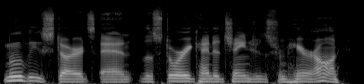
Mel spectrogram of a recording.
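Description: A man's voice: medium pitch, steady tone, measured pace, fairly bright tone, smooth, dry recording, studio quality. A man hosting a podcast, telling personal stories and opinions in an emphatic, profane way. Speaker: podcast host. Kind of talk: spoken podcast commentary and personal anecdote.

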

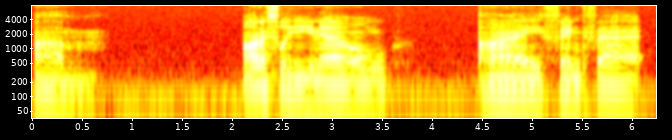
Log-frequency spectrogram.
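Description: An awkward, heartfelt man co-hosts a mock book podcast. His delivery is hesitant and slow, with a sharp, bright tone, in a natural improv comedy style. The recording is dry and slightly distant from the mic. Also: on the low side, fairly even intonation, smooth, no echo, exaggerated voice. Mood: wistful, halting. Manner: halting, hesitant, sincere. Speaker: podcast co-host.

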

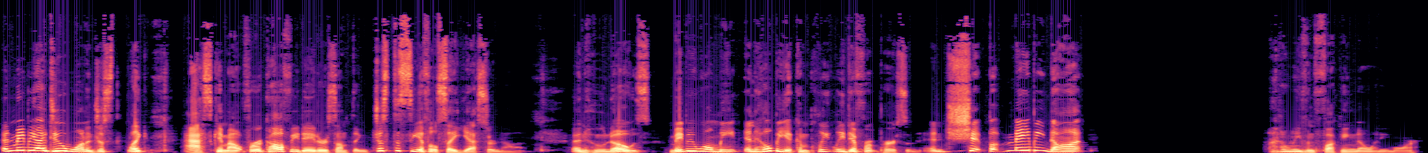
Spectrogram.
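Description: A woman playing a grieving, foul-mouthed, defensive young man in an audio drama, with halting, vulnerable delivery. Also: mid-range voice, wildly swooping pitch, darkish tone, no room sound. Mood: bitter, frustrated. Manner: halting, swearing, raw and vulnerable. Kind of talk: fan fiction audio drama acting.

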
